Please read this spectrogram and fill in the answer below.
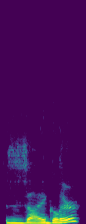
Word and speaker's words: Seigler: And for those of you of German extraction, I know it's supposed to be pronounced Seigler, but out here, this is the way they pronounce it.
